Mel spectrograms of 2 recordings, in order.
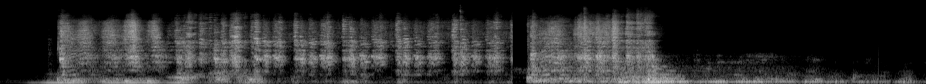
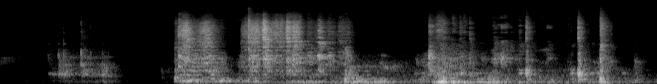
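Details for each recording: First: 1964 Ford F100 engine after being out of gas, restarted on old lawnmower fuel; fires after a few quick turns, short rev, then steady, even idle with no misses; normal idle. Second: 1964 Ford F100 after old lawnmower fuel was added to the tank: starter cranks in uneven bursts and the engine fires a few ragged times without catching; it soon ran smooth, and the owner thinks it was just out of gas.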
